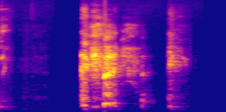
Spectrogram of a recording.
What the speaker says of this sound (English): I'm sorry about the coughing, guys.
